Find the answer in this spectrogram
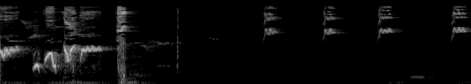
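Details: White-rumped shama song used to tutor goldfinches and their hybrids in rare notes: a burst of rich slurred whistles and quick warbles, then a sharp click and a run of thin, high piercing notes spaced about half a second apart.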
